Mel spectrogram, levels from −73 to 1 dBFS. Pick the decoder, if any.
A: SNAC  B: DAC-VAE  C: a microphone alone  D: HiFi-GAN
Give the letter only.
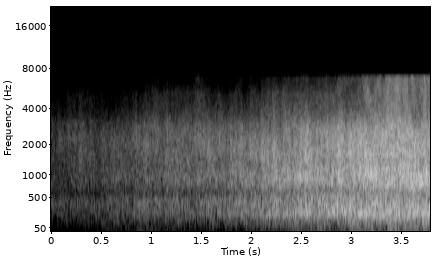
C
